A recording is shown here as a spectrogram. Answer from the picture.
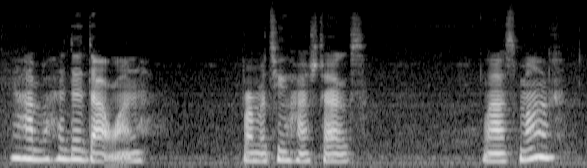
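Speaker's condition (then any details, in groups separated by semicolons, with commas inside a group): Cerebral palsy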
